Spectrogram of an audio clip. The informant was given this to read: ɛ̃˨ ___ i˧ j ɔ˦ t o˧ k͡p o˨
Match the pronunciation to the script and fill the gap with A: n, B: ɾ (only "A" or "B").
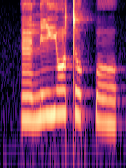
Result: A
